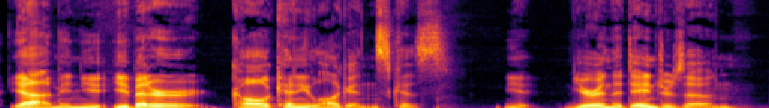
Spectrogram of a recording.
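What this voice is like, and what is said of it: Deep-voiced impression. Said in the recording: “your best impression... It's just deep.”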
